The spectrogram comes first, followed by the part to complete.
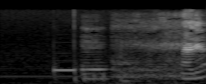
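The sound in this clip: A telephone keypad sounds two short, clear dialing tones in quick succession as someone calls a relative, followed by a noisier stretch of line sound.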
